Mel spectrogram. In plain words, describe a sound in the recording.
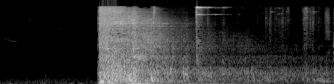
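A rifle fires a single loud shot that echoes outdoors.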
